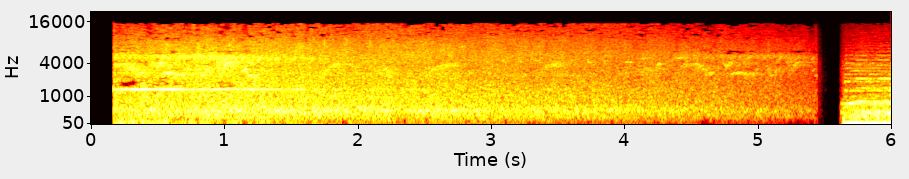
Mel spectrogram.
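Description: A steady hiss-like noise that fades slowly over about five seconds and then cuts off abruptly. Music with held notes starts right after, near the end.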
